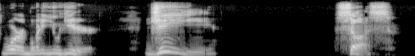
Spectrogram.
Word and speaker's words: Jesus: G. Sus. G. The J is pronounced as a G.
